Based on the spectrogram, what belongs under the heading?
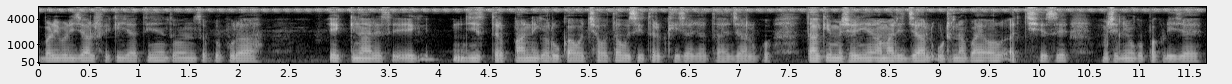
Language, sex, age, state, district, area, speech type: Urdu, male, 30-45, Uttar Pradesh, Mirzapur, rural, spontaneous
